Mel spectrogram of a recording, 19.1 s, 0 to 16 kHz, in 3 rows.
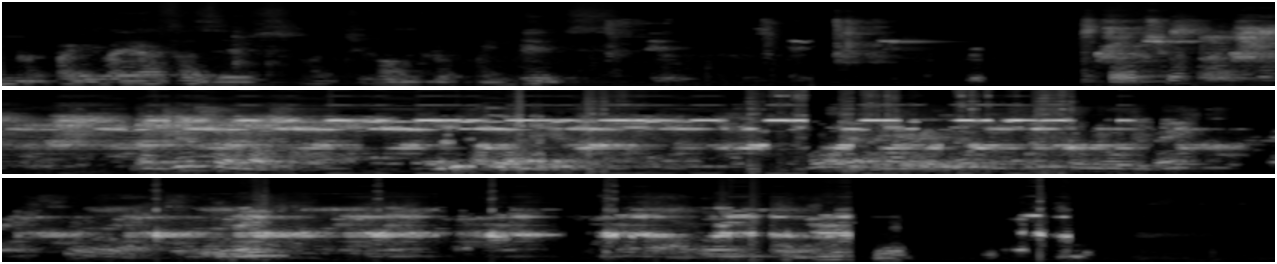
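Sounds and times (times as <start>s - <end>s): garbled man's voice over remote link: 0.0s - 4.4s, 5.4s - 18.1s
steady tones: 5.5s - 17.0s.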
